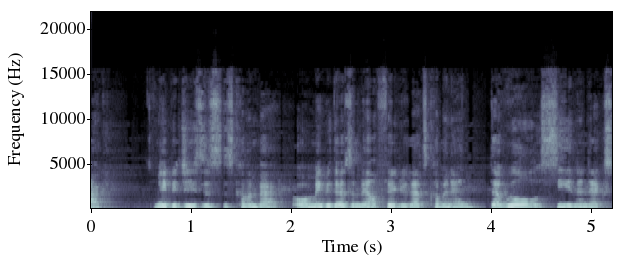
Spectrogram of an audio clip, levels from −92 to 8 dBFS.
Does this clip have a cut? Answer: yes; 1 cut; at 3.9 s

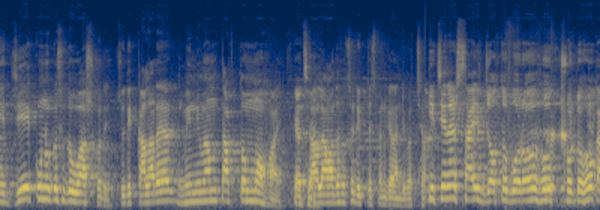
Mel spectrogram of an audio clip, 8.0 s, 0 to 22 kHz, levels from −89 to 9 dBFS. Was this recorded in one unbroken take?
no; 1 cut; at 5.7 s

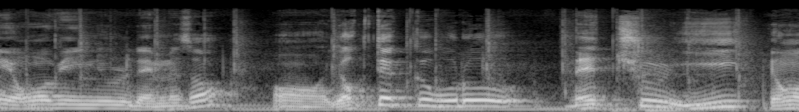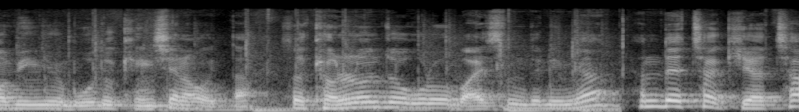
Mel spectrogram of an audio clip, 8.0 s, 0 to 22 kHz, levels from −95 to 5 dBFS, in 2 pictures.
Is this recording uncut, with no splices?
no; 5 cuts; at 1.2 s, 2.7 s, 3.8 s, 5.3 s, 7.1 s

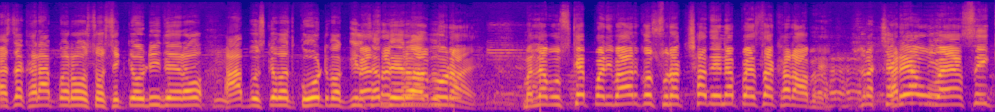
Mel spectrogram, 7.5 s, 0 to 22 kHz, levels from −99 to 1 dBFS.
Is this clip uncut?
yes; 0 cuts

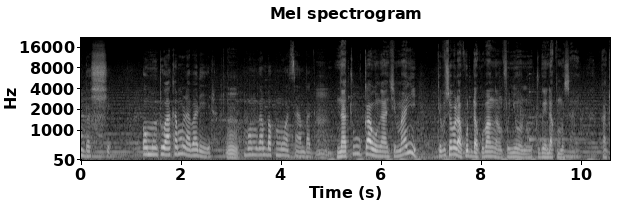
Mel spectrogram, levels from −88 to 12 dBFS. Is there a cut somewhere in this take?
yes; 1 cut; at 4.7 s

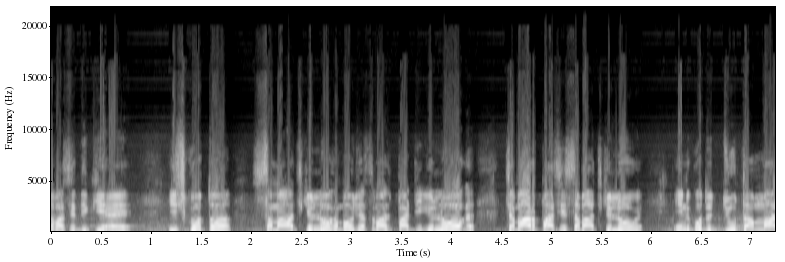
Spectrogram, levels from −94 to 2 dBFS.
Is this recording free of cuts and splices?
yes; 0 cuts

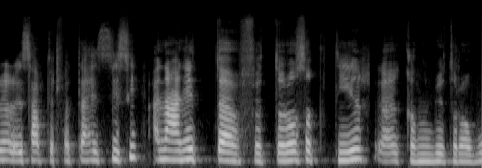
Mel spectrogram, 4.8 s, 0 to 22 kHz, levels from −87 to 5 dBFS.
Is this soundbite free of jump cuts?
no; 1 cut; at 1.5 s

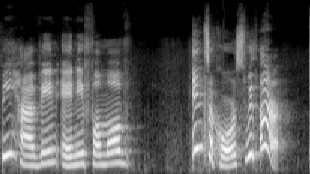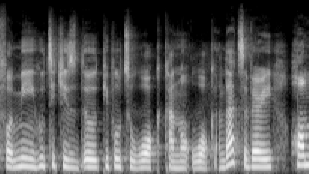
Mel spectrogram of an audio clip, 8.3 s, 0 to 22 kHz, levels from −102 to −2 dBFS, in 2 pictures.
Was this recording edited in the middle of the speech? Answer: yes; 1 cut; at 4.1 s

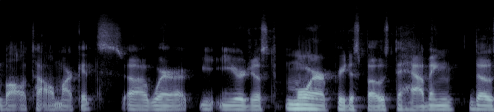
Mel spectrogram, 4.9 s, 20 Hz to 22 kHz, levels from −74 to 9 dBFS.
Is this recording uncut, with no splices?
no; 1 cut; at 2.7 s

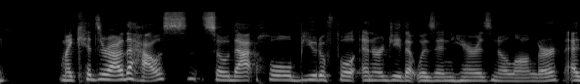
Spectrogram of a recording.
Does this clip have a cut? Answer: no; 0 cuts

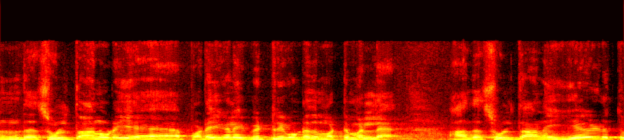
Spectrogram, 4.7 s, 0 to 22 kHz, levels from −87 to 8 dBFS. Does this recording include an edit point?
no; 0 cuts

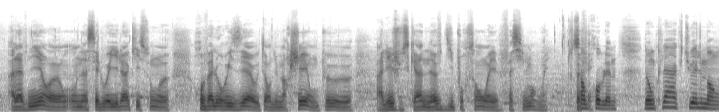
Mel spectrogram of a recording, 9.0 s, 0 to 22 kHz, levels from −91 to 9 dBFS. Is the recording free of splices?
yes; 0 cuts

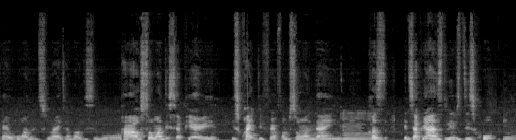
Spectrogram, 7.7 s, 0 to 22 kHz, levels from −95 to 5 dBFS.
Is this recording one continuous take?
no; 2 cuts; at 1.8 s, 5.9 s

